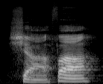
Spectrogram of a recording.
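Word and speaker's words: 沙发: original words for example coffee is cafe bikini is bigini and sofa is shafa the same goes for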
